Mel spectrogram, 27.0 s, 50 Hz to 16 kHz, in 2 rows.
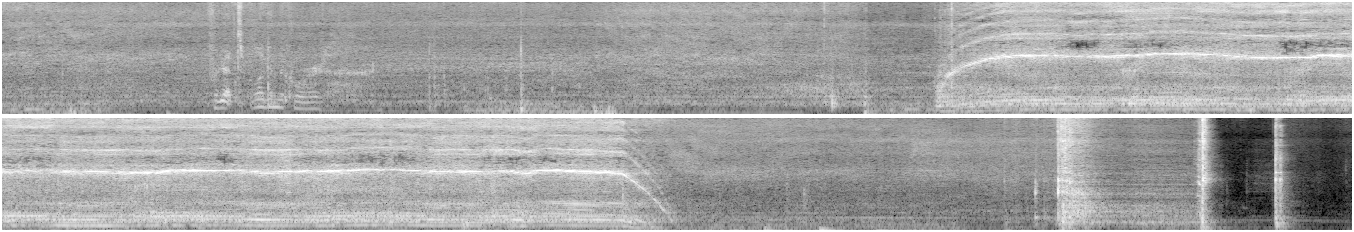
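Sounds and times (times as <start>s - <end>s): central vacuum high whine: 0.0s - 23.6s.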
